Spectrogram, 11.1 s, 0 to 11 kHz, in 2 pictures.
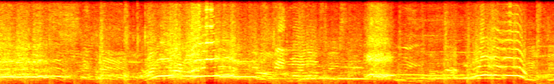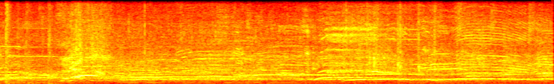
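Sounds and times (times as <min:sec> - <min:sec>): group yelling and cheering: 0:00.0 - 0:11.0.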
